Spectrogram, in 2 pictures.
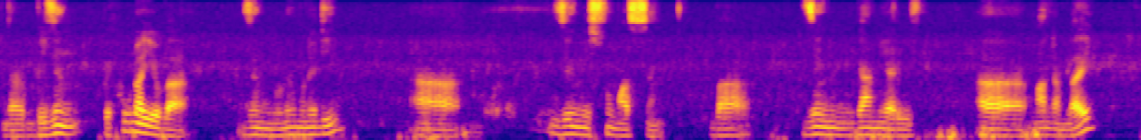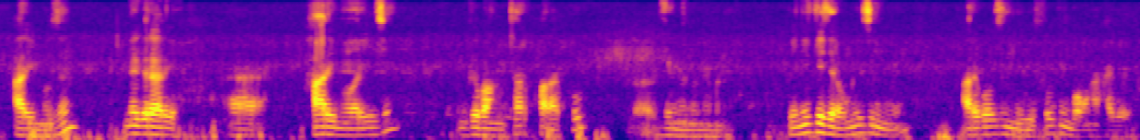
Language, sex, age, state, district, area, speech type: Bodo, male, 45-60, Assam, Kokrajhar, urban, spontaneous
